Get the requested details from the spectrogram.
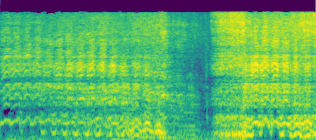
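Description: A horse neighs loudly, a long, shaky whinny with a brief dip in the middle before it rises again in a second strong burst. No one is talking.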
